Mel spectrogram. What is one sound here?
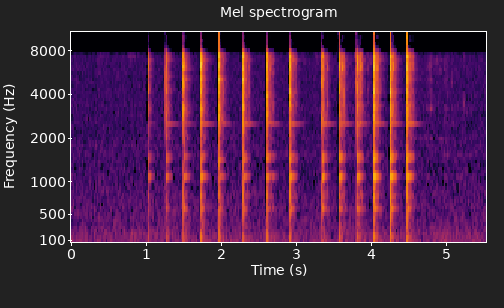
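A hammer strikes a metal punch in quick, sharp, ringing taps.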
